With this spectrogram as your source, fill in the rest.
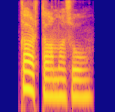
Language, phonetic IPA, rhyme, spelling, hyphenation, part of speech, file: Hungarian, [ˈtɒrtɒlmɒzoː], -zoː, tartalmazó, tar‧tal‧ma‧zó, verb, Hu-tartalmazó.ogg
- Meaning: present participle of tartalmaz: containing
